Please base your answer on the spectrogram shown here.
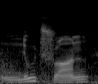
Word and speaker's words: Neytpoh: We have our Nightelf versus Nightelf here, the WGL, and we have Neutron. That's at least, I was told, how Neytpoh is pronounced.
